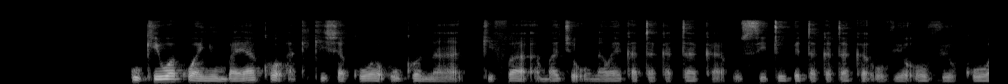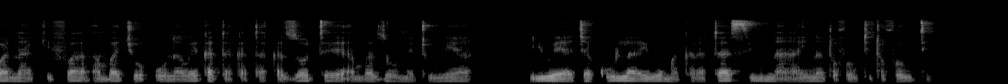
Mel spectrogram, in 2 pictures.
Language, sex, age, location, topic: Swahili, male, 36-49, Kisumu, government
